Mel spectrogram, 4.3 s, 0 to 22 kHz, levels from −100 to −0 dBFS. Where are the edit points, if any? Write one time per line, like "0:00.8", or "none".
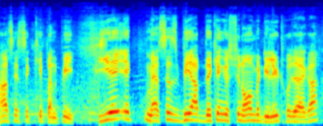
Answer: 0:01.2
